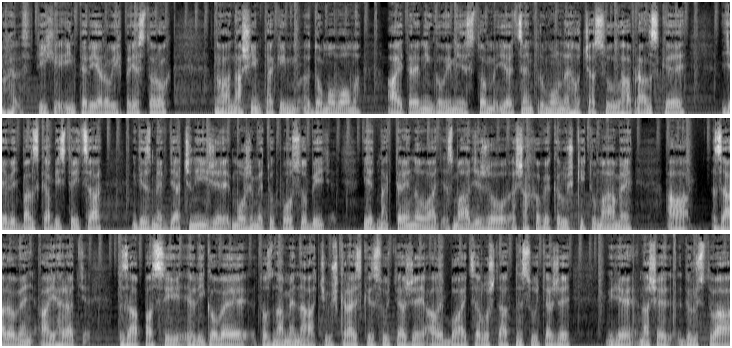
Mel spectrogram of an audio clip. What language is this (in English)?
Slovak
